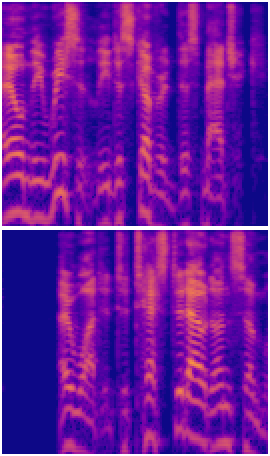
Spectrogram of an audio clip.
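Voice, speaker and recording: A man speaks at a moderate pace in a put-on character voice, his pitch sitting in the middle range. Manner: demonic.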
